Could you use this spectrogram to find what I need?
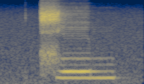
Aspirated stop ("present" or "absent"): absent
